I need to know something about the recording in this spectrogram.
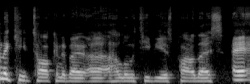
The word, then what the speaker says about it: HelloooTV: uh it's hello tv i noticed these extra o's on that i am pronouncing it right as hello tv yeah it's more creepy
